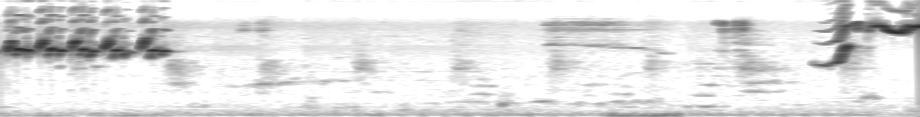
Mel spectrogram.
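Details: Brown-chested jungle flycatcher kept as a settled pet, singing persistently. A fast burst of six or seven wavering warbled notes, a long quiet gap with a faint buzz, then a rising whistle that turns into a high wavering trill.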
